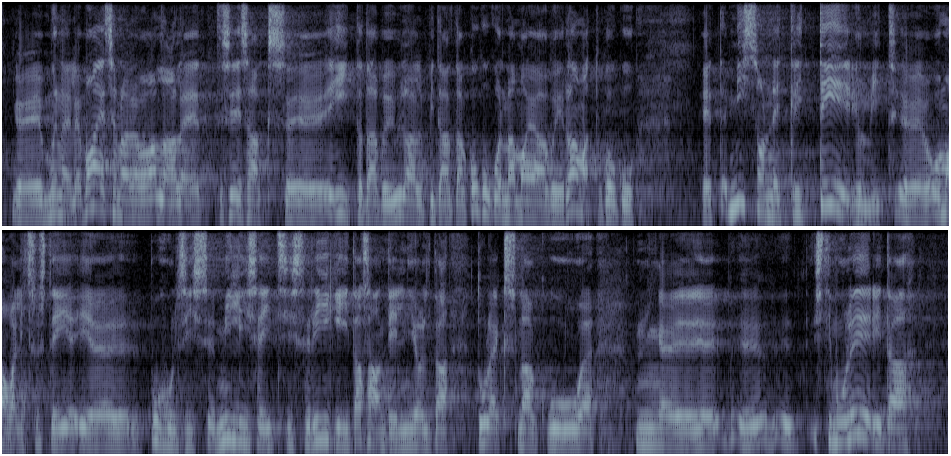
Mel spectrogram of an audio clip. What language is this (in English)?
Estonian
